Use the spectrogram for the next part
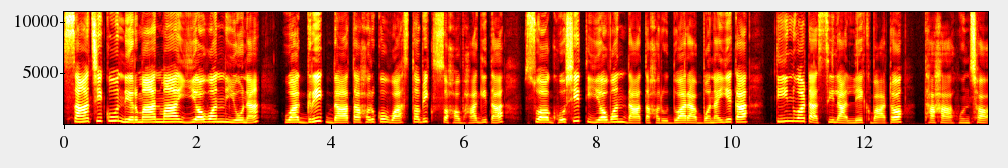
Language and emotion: Nepali, neutral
